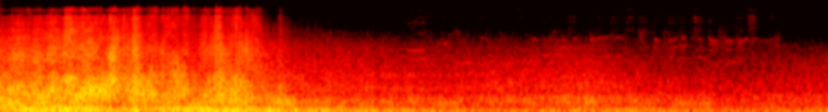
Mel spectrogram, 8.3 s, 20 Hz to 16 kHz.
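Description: F-35 fighter jet's single engine in afterburner during a low pass, a loud crackling jet noise that fades steadily from about three seconds in as the aircraft climbs away.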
